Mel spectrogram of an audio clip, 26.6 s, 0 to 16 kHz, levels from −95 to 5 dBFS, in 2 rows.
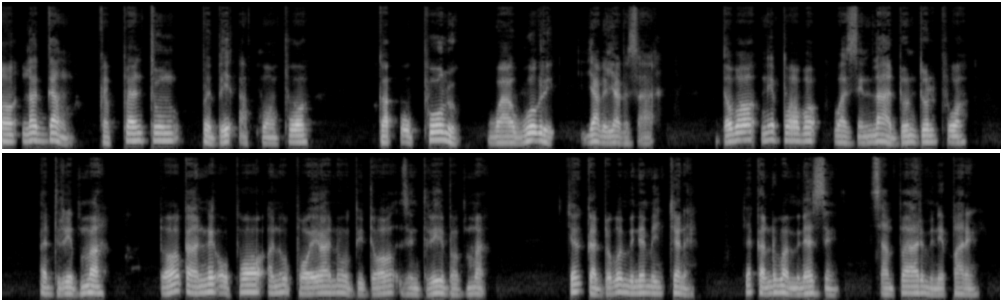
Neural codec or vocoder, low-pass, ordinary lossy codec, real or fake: codec, 44.1 kHz, 2.6 kbps, SNAC; 14.4 kHz; MP3, 64 kbps; fake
